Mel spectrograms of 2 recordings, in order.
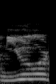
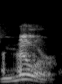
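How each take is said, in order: First: The name is said with a 'mew' sound. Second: The name is said like 'Miller'. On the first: The speaker calls it wrong. "it's not Mueller" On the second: The speaker calls it right. "It's Miller. It's German, and if it's M-U-E-L-L-E-R, it's Miller in Texas"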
